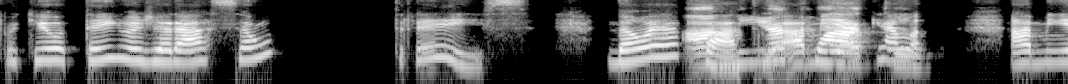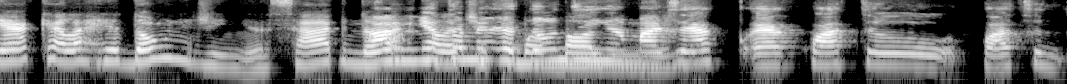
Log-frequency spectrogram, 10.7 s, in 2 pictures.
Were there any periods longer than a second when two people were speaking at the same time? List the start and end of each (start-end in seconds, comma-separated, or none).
3.4-4.7, 7.2-8.7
